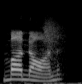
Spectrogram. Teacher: where the n is nasalized typical of French pronunciation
